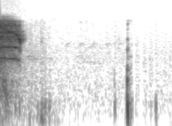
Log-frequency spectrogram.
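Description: A brief hissy sound right at the start, then near silence broken by a single faint mouse click.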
